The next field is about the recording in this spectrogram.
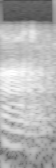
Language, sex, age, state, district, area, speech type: Maithili, male, 45-60, Bihar, Sitamarhi, rural, conversation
